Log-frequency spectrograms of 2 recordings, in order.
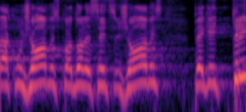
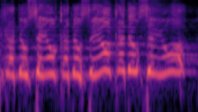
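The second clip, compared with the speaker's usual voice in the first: desperate plea to God; 7 semitones higher than usual. Retold or imitated. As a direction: beg God repeatedly, building. Repeated desperate question to God. (clamor desesperado a Deus, agudo e forte)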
